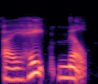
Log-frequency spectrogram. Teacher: I hate, you don't have to release the T. I hate milk. You don't also have to release the K either. Milk. Just hold it.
